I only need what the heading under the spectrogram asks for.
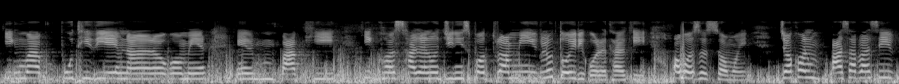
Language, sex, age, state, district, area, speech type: Bengali, female, 45-60, West Bengal, Paschim Medinipur, rural, spontaneous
